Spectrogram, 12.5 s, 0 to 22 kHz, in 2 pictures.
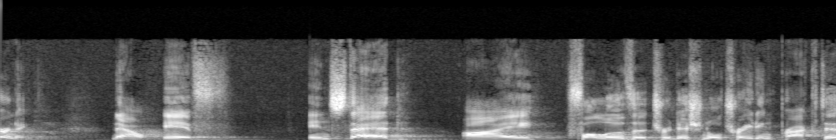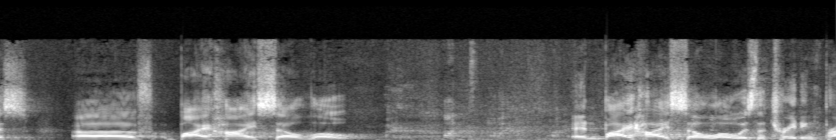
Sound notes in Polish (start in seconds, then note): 9.1 śmiech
